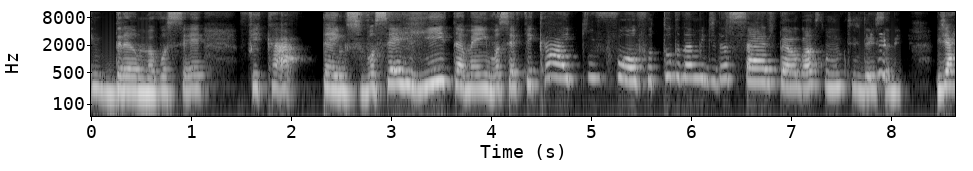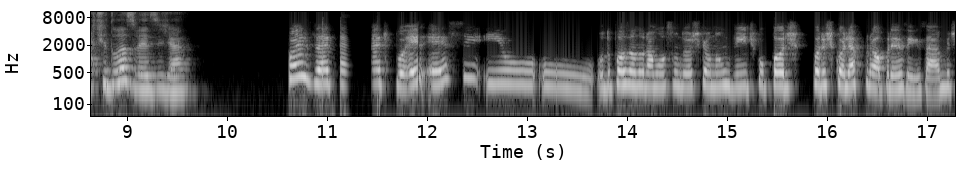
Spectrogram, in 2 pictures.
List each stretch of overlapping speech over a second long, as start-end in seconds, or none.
none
